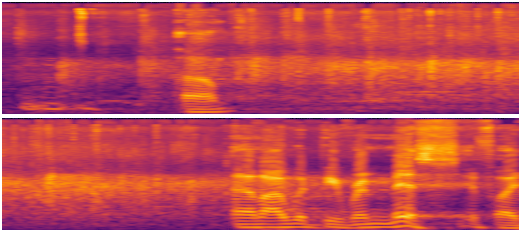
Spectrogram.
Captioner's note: audience applauds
